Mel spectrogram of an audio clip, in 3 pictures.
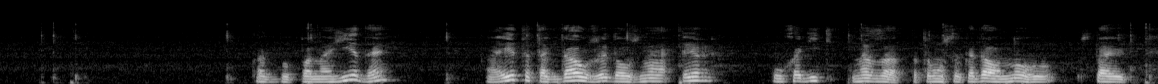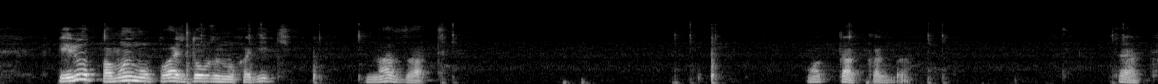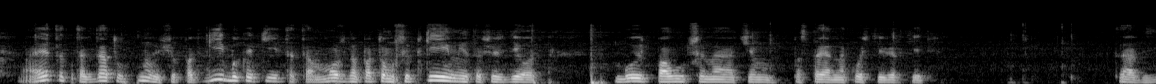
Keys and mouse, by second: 0.8-2.3 middle drag, 3.2-4.5 middle drag, 5.3 click, 5.7 middle click, 6.8 r, 9.3 click, 10.1 r, 11.5-12.7 middle drag, 12.9 r, 14.2 click, 14.8 middle click, 16.0 click, 17.2 r, 18.8-20.1 middle drag, 22.7 click, 24.4 r, 27.1 KP_1, 28.5 a, 29.1 i, 30.8 click, 31.4 middle click, 33.3 click, 33.9-34.7 middle drag.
